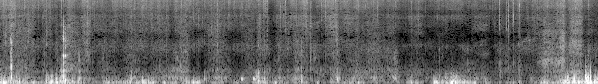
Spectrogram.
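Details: Six happy male Oxford Sandy and Black pigs, a rare breed, foraging in winter between storms; low, rumbling grunts repeat in irregular bursts, louder toward the end, with soft rooting noise between.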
